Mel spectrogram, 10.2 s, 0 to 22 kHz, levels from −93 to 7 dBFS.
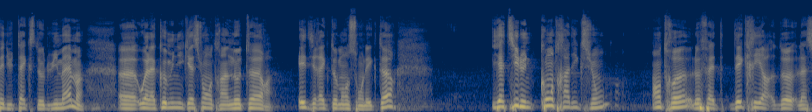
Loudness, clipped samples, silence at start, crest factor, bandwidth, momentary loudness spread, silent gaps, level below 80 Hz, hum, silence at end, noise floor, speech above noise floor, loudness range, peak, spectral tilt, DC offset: -27 LUFS; under 0.1%; 0 s; 18 dB; 12 kHz; 9 LU; none; -54 dBFS; none; 0 s; -70 dBFS; 44 dB; 3 LU; -8 dBFS; -6.5 dB/octave; under 0.1%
